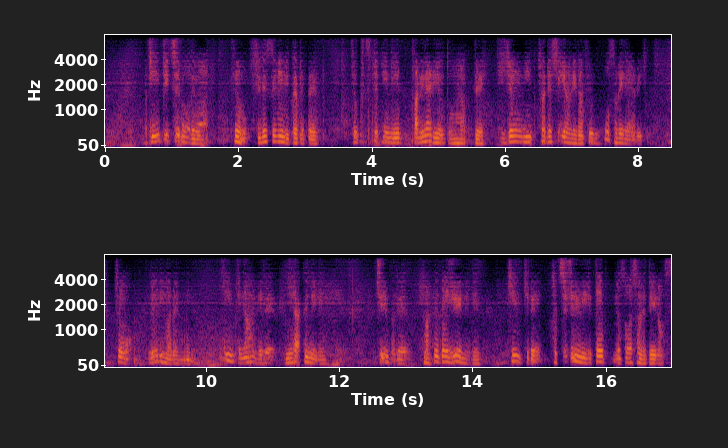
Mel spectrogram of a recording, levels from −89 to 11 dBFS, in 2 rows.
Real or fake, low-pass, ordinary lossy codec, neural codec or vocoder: fake; 7.2 kHz; AAC, 48 kbps; codec, 44.1 kHz, 0.9 kbps, DAC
